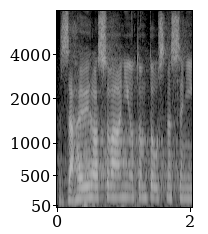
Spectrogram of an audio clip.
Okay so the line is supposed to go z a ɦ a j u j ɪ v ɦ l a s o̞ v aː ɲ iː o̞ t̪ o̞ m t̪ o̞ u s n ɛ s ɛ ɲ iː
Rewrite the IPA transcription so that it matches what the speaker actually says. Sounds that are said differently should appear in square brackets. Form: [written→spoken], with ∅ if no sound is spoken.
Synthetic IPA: z a ɦ a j u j ɪ [v→∅] ɦ l a s o̞ v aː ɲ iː o̞ t̪ o̞ m t̪ o̞ u s n ɛ s ɛ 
